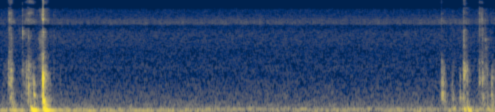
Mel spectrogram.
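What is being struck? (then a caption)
Plastic mechanical keyboard. A compact white plastic mechanical keyboard with cat keycaps is typed on rapidly with fingertips. A short cluster of quick, low, thocky keystrokes sounds at the start, followed by a long quiet pause with faint background hiss, and then another brief burst of keystrokes near the end.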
